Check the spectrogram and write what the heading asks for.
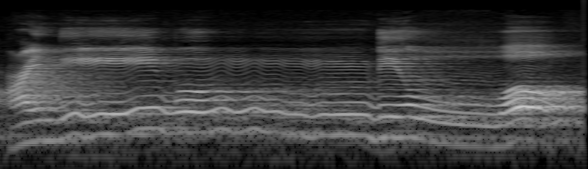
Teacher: Wallahu alimun, dhammah tanwin bertemu ba, ya, dhammah tanwin masuk pada huruf mim, ya, bibir rapat dan didengungkan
